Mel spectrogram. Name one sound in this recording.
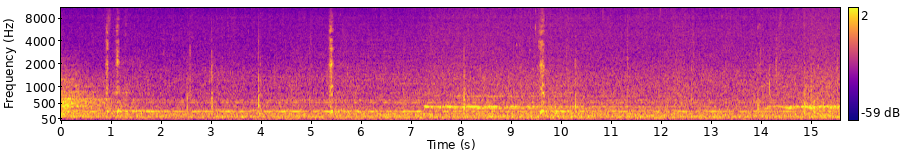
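A climber grabs onto stone ledges with soft thuds.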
